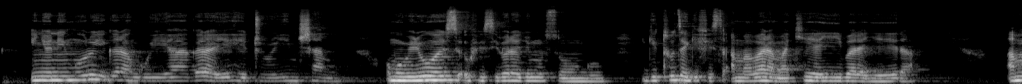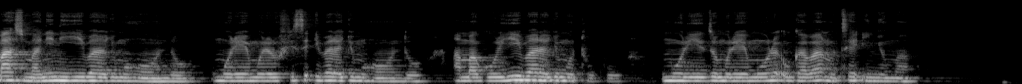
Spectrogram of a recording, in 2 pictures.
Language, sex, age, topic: Rundi, female, 18-24, agriculture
